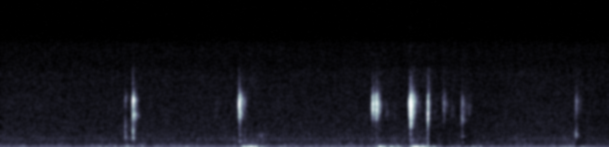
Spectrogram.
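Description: Scattered faint clicks of typing on a computer keyboard, with a quick run of three keystrokes about four seconds in, against near silence.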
